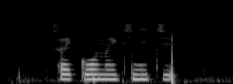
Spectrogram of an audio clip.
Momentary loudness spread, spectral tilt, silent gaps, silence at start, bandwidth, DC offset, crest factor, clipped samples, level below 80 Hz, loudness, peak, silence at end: 7 LU; -8.5 dB/octave; none; 0.6 s; 7 kHz; under 0.1%; 22 dB; under 0.1%; -54 dBFS; -27 LUFS; -6 dBFS; 0.6 s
